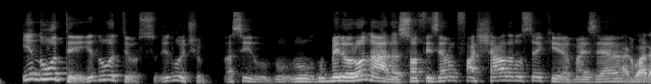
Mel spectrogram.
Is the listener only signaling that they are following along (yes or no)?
no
